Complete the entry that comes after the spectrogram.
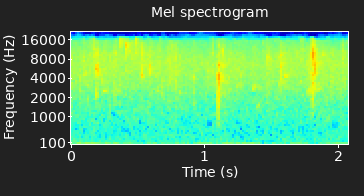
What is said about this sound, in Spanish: ¿Cómo se sienten las gotas de lluvia cayendo sobre tu cuerpo?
